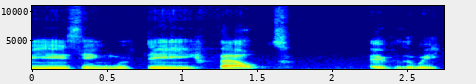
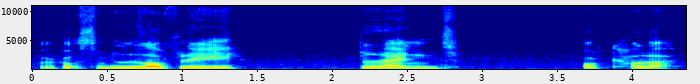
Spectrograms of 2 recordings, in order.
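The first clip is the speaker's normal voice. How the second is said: ordinary talk, nothing marked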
